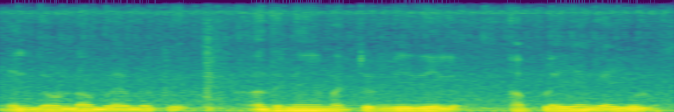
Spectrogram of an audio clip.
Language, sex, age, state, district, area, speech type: Malayalam, male, 18-30, Kerala, Kozhikode, rural, spontaneous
